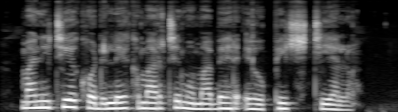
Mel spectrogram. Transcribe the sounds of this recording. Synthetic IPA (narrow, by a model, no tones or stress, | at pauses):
manitʰjekʰodlekmartɪmɔmabɛɾeopit͡ʃtʰɪɛlɔ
